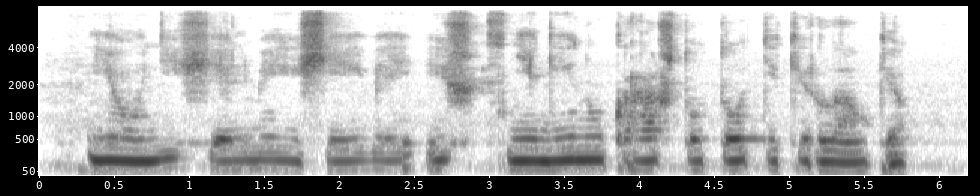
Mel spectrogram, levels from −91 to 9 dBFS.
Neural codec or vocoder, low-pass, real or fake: none; 7.2 kHz; real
